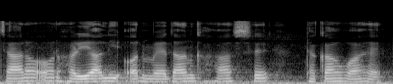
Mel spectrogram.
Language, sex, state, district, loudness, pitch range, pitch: Hindi, male, Assam, Kamrup Metropolitan, -16 LUFS, 130-140 Hz, 135 Hz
